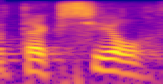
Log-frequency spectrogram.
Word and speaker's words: Taxil: His name was Leo Taxil, or Taxil, French has stress on the last syllable.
